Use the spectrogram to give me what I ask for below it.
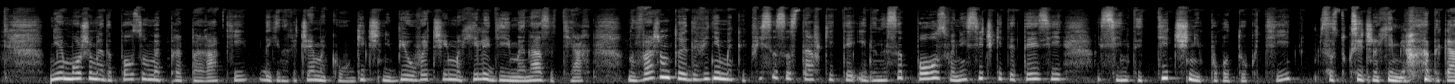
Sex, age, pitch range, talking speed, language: female, 30-49, 180-250 Hz, 150 wpm, Bulgarian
